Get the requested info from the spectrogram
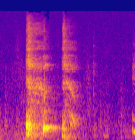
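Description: A woman coughing three times in quick succession, about half a second in.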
